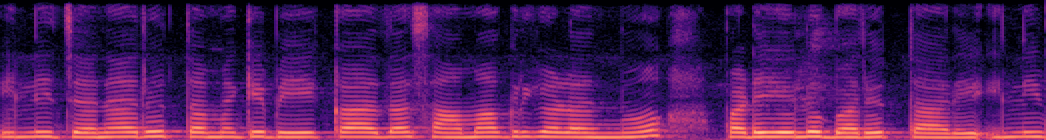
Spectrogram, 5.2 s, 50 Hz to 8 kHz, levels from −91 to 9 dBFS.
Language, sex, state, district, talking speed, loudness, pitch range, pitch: Kannada, female, Karnataka, Dakshina Kannada, 105 wpm, -14 LUFS, 245-265 Hz, 255 Hz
